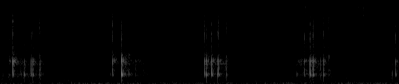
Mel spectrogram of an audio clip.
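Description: A white, hand-sized cloud-shaped lamp, likely hard plastic and probably hollow, is held near the mic and tapped and scratched with fingertips and nails. Short bursts of quick, dry clicky taps with a hollow mid-pitched knock come in about five clusters, roughly once a second, with bright scratchy edges and almost no ring. Faint hiss fills the quiet gaps between them.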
